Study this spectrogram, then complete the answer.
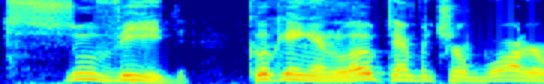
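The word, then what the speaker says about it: sous vide: it in my notes Hector's got it pronounced suid cooking in low temperature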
